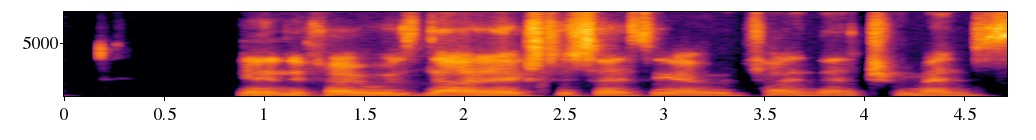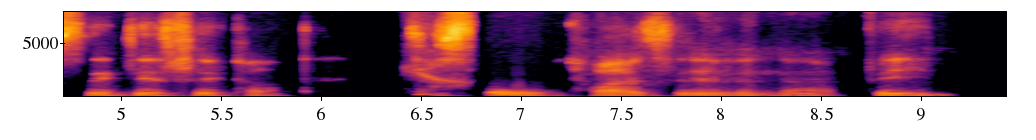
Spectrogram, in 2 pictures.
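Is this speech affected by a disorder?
Yes: Parkinson's disease; voice is a weak point.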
